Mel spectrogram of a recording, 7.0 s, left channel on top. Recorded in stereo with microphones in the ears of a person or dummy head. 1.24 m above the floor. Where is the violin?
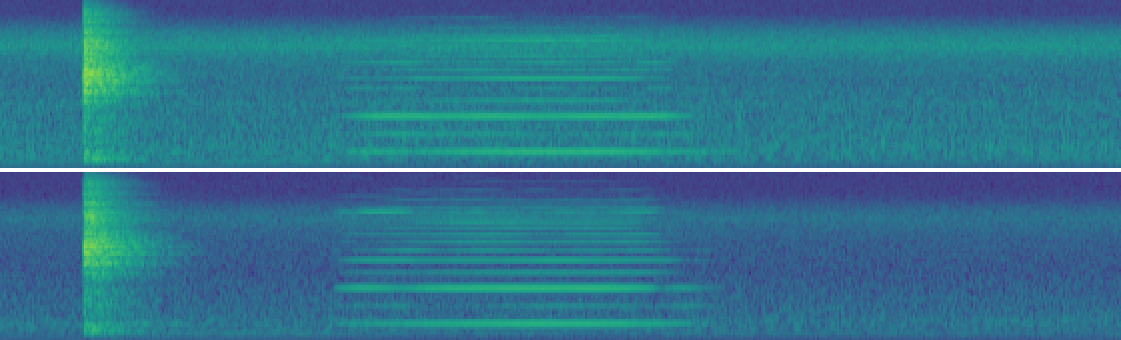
5° left (ahead or behind), 2.5 m.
